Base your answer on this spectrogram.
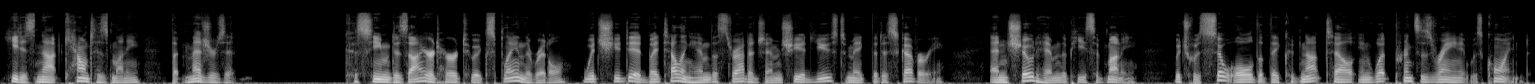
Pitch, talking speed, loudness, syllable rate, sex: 110 Hz, 210 wpm, -21 LUFS, 5.6 syllables/s, male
